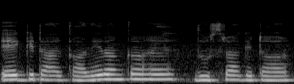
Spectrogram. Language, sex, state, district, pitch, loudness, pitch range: Urdu, female, Andhra Pradesh, Anantapur, 215 Hz, -23 LUFS, 195-230 Hz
